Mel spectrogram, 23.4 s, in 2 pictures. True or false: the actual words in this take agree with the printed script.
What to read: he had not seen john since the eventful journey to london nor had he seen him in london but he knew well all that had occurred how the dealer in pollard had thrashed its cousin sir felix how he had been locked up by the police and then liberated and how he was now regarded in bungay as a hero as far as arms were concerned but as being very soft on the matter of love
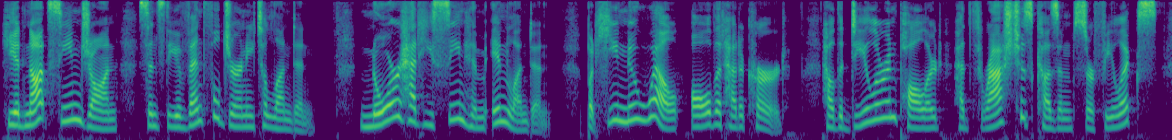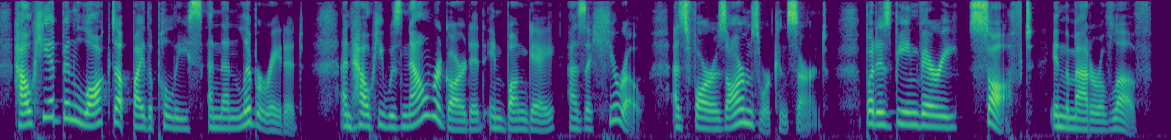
false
